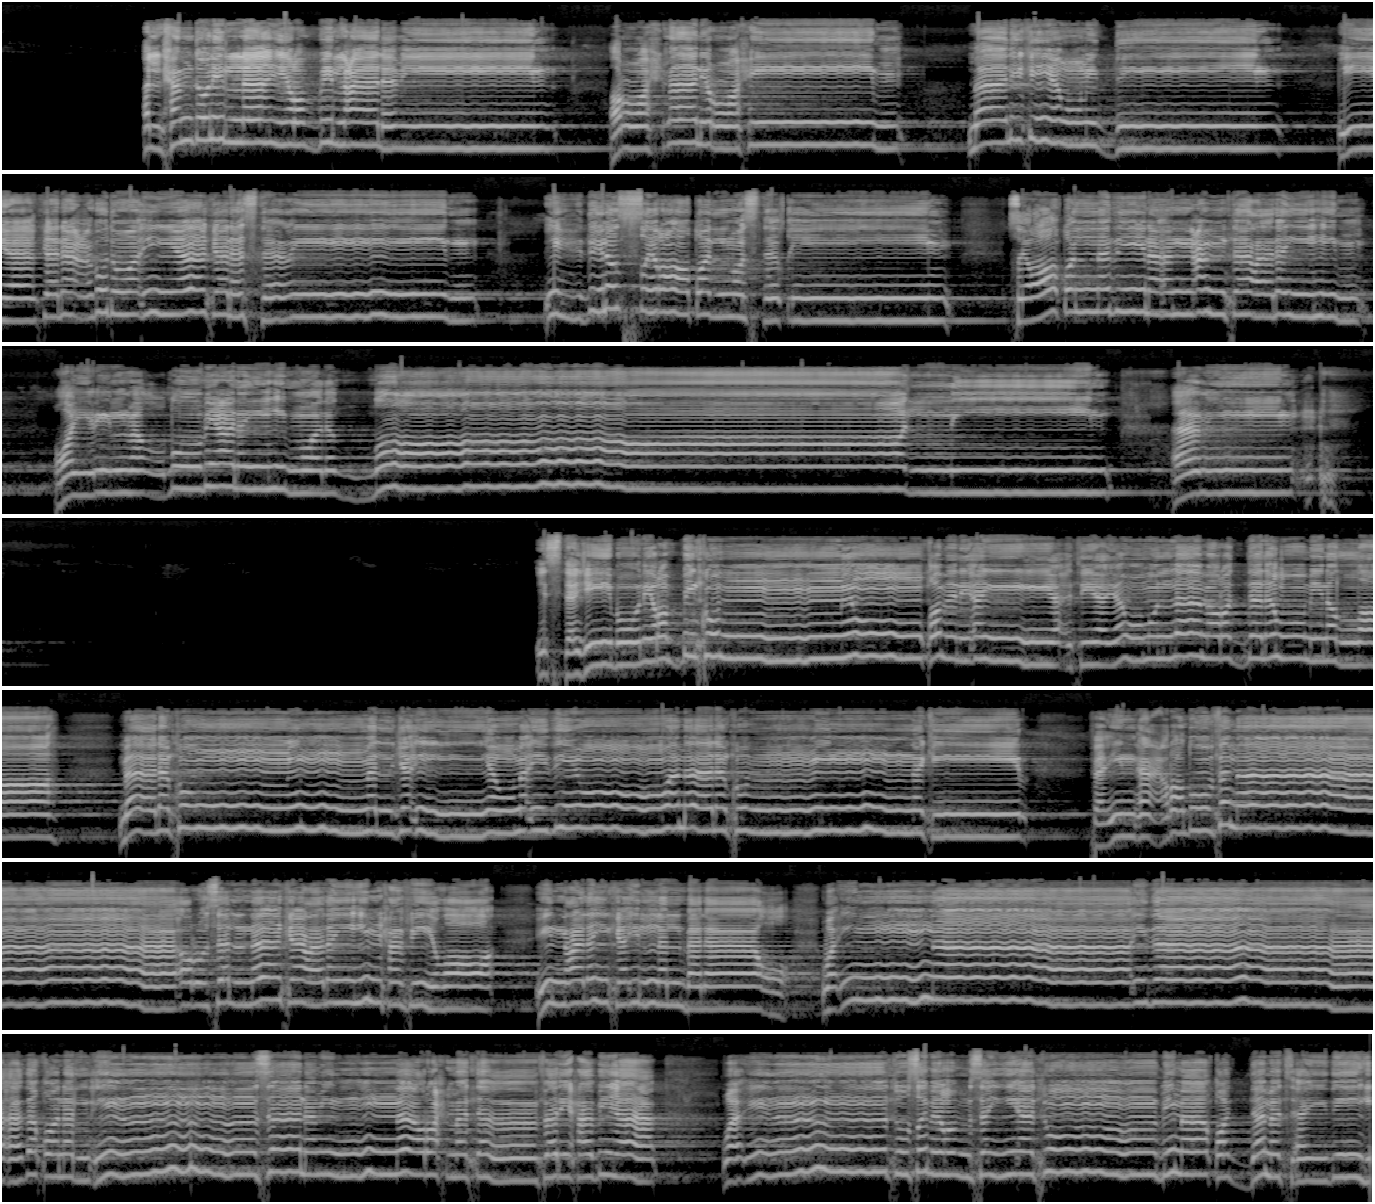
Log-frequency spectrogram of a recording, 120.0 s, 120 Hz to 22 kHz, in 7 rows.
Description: صلاة المغرب للقارئ عبدالله البعيجان 26 ذو القعدة 1445 هـ
تِلَاوَات الْحَرَمَيْن .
